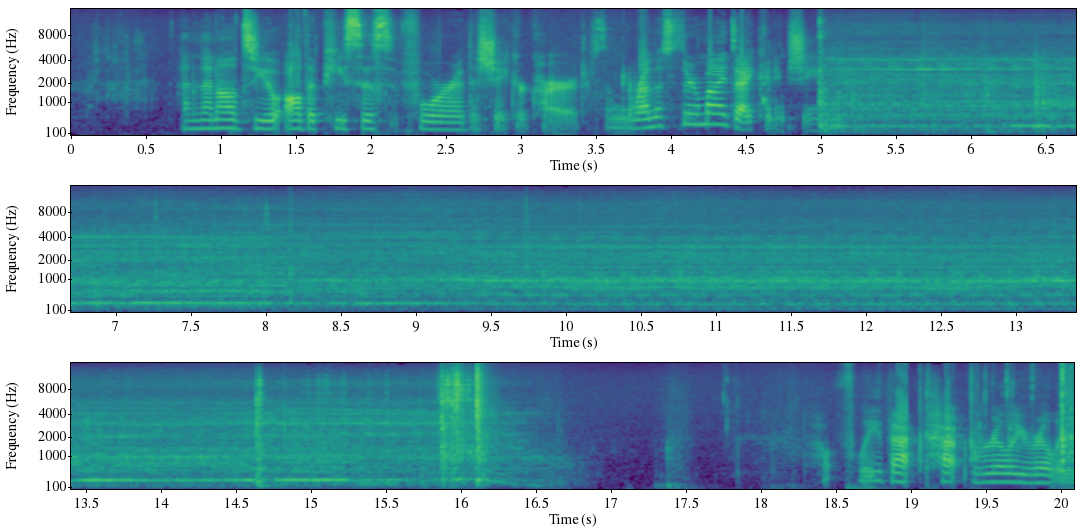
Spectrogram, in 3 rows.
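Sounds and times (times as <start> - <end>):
die-cutting machine running: 5.0 - 16.8.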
